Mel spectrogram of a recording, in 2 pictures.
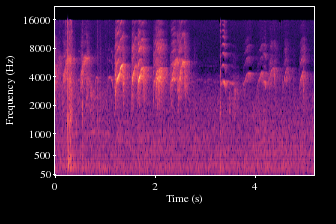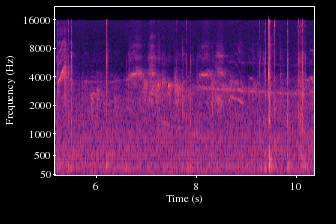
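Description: Small birds chirping: a run of quick, high, downward-sweeping chirps about a second in, then softer chirps a few seconds later, over faint outdoor background noise, with a couple of sharp clicks near the end.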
